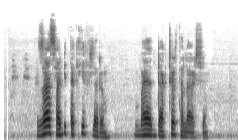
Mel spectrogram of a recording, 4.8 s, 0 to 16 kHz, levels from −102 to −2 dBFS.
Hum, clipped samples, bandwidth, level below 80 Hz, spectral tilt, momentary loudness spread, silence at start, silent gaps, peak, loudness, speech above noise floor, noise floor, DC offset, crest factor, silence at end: none; under 0.1%; 9.4 kHz; -58 dBFS; -6.5 dB/octave; 19 LU; 0.75 s; none; -4 dBFS; -23 LUFS; 34 dB; -56 dBFS; under 0.1%; 20 dB; 0.6 s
